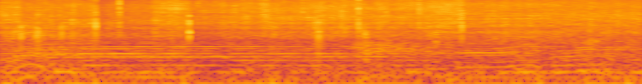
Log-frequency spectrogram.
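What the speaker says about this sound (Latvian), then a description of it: "Tev arī jau gaļa cepās." Beef burger patties fry on a grill with a dense, loud, continuous sizzle and scattered crackling pops, close up and steady throughout, with no voices.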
